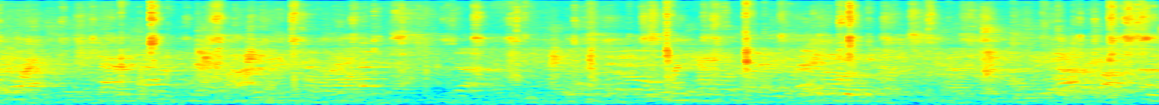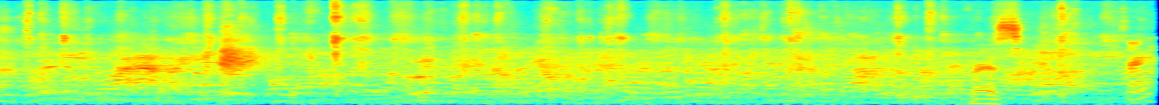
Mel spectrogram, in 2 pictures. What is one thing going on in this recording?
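Poker chips clack together as they are pushed across a table.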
